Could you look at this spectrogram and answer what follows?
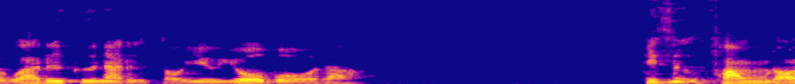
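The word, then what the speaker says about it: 予防: Đọc là yobo.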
